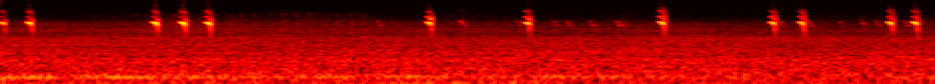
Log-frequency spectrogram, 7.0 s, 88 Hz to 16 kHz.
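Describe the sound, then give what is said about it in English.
A bird, recorded as bird 21, calls with short, sharp, high-pitched chirps, repeated in irregular bursts, some in quick pairs or triplets, over a steady low rumble and hiss with no one talking. “One hit a bird 21.”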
